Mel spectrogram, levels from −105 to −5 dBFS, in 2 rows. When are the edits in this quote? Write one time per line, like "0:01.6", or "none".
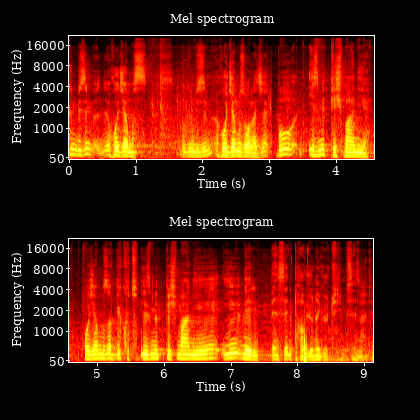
0:03.0
0:07.4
